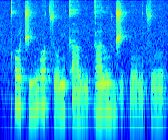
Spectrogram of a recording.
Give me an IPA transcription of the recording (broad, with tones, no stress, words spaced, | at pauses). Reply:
kʰɔ˦t͡ʃi˨˦wɔ˦ t͡so˨˦n kʼa˨wu˨ ɡa˦lu˦ d͡ʒɪ˨k͡poː˨ŋ t͡sʊ˦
